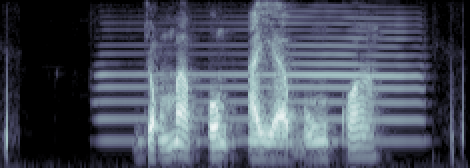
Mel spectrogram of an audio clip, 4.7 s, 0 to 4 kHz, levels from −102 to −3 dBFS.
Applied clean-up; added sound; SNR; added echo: none; Wind instrument, woodwind instrument; 16 dB; none.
